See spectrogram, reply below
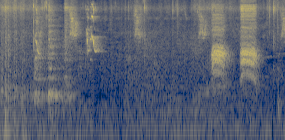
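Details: Crows attacking food; a few harsh caws early on, then two loud drawn-out caws close together near the end, over steady background noise.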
